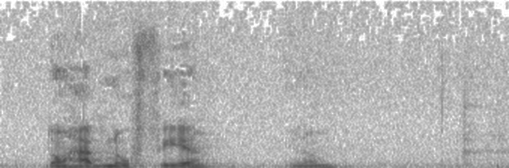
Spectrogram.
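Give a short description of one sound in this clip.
A man speaks briefly and calmly into a microphone.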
